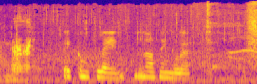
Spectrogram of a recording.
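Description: Several short, nasal honking calls from geese, hens and turkeys come in quick uneven bursts, squawking and complaining together because there is nothing left to eat, with a brief higher squeak near the end.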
